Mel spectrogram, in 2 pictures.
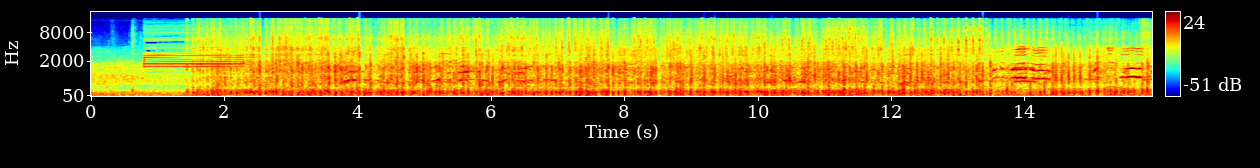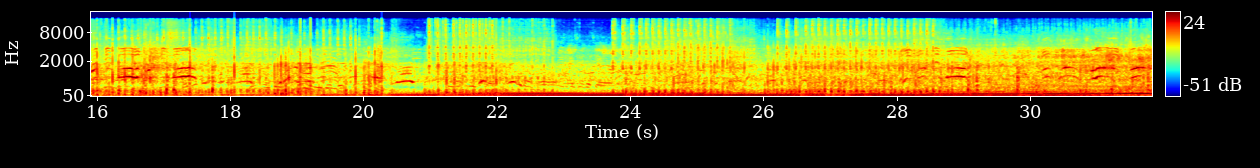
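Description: A short start tone sounds about a second in. Then several paintball markers fire in fast, overlapping strings of shots while players shout. A steady low hum joins in the second half.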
